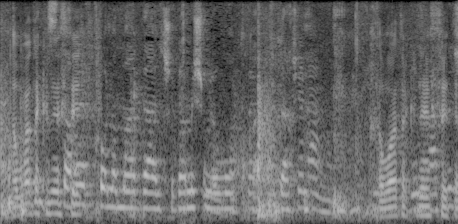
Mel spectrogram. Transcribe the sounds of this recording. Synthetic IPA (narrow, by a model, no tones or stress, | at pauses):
χavʁat̪aknest̪aeefko̞lamaːɡalʃeɡamiʃmeʁuot̪χad̪aχiχavʁat̪akneset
